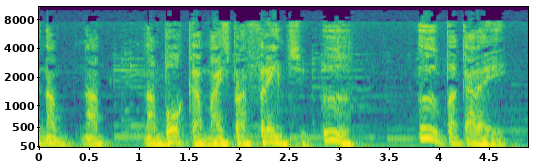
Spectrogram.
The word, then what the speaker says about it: Ipacaraí: Porque ele não disse Ipacaraí. Ele puxa por ser Y, por ser Y, ele puxa para aquela pronúncia do Guarani.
